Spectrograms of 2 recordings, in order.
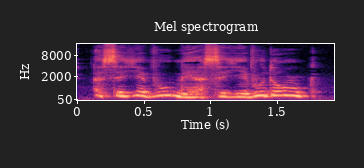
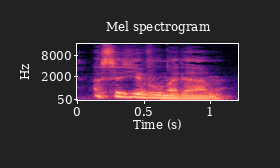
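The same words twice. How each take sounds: First: High-pitched urgent call; alarmed cry. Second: Pleading. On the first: Husband to wife standing up in the boat, high alarmed cry. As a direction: cry out much higher, ordering them to sit. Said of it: "Lasolée cria". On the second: D'Étiole to the marquise as the boat tilts, mild pleading. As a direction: beg with a touch of alarm, falling away. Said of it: "supplia d'Étiole". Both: A narrator's reading.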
